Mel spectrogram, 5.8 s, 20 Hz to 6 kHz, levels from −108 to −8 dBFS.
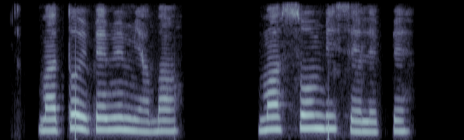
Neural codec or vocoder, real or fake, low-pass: none; real; 5.4 kHz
